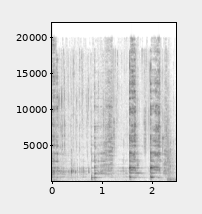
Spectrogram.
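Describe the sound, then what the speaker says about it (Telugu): Fox nuts (makhana) frying in a pan until crisp, with close stirring scrapes and light metallic clinks over a gentle sizzle, a few louder strokes near the end. "ये भी थोड़ा क्रिस्पी होने तक फ्राई करना"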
